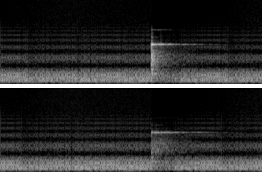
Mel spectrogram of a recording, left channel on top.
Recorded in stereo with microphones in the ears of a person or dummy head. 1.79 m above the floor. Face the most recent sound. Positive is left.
turn(degrees=60)  # may be behind; listen again after turning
